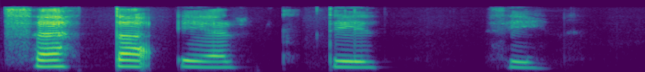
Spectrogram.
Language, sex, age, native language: Icelandic, female, 10, Icelandic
